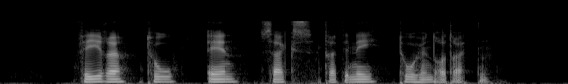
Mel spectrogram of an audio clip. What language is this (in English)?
Norwegian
